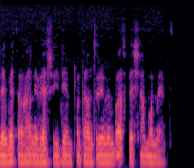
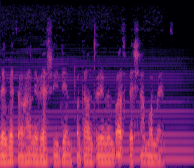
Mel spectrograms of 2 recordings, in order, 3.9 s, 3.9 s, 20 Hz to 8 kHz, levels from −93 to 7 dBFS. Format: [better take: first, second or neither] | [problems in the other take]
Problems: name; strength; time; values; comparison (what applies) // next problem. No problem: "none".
first | background sound (Bowed string instrument); 12 dB below the speech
